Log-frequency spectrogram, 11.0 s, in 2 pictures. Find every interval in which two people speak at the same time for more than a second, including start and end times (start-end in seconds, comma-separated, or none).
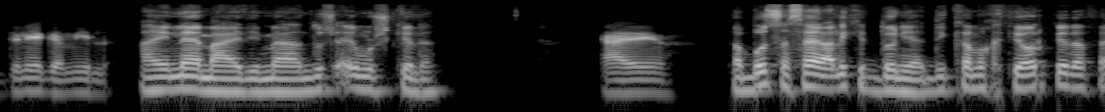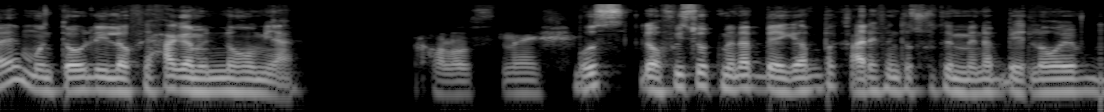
none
